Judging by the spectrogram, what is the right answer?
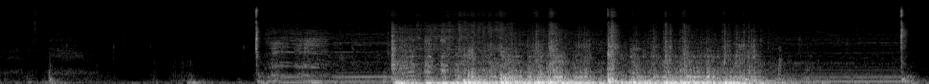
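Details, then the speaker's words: Eagle Talon engine on a DIYAutoTune MegaSquirt ECU, with the VR pots being readjusted: starter whir, then a few seconds of rough, uneven firing that almost catches but dies. No-start from the ECU losing crank-signal sync. "I adjusted it forward um and it just kept desyncing until it eventually just didn't read any RPM so now I'm ringing it back from what it was and it it almost wants to go."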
